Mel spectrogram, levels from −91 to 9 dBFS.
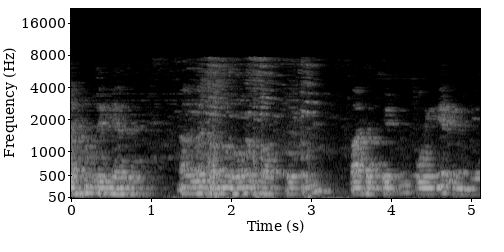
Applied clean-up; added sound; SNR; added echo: classical method WPE with log-MMSE.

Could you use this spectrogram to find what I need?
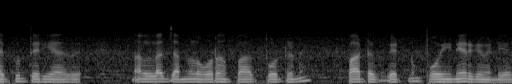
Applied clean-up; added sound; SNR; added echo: none; none; none; none.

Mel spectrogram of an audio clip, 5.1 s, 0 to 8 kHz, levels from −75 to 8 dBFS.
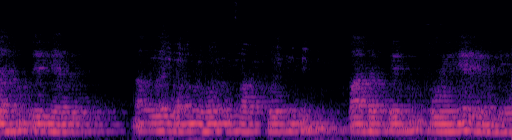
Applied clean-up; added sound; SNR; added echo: neural separator model SepFormer DNS4.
